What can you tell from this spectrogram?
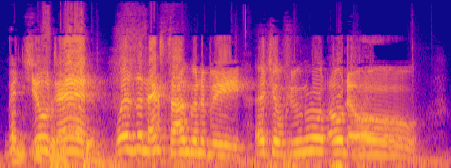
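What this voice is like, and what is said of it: Over-the-top wrestler-style shouting. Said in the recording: “You sound like a really bad 90s wrestler.”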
